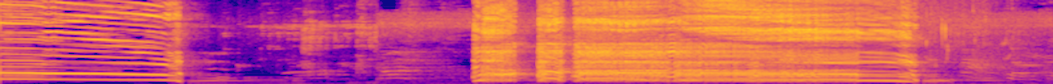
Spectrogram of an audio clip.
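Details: Desi rooster gives two loud, harsh crows: a short one under a second, then a longer, drawn-out crow of about two seconds, with soft clucking between.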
